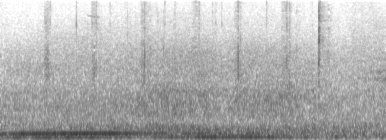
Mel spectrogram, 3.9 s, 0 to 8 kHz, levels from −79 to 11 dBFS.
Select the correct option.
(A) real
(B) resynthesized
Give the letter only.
A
